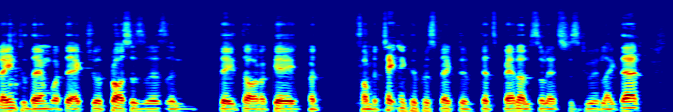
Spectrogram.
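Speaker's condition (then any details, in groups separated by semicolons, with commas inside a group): No condition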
